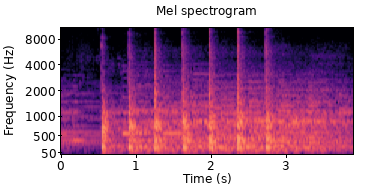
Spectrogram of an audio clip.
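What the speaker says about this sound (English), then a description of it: "now that part of the pin goes into a pin block, and so that has to be hammered in" Seven sharp metallic hammer blows at a steady rhythm, driving a tuning pin into a piano pin block, each strike ringing out loudly with a resonant, boomy tail amplified by the soundboard.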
